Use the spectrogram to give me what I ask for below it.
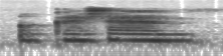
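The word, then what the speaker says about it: お母さん: Okasang. Okasang. Oh, okasang. Jadi kayak kan A-nya double nih. Jadi A-nya dipanjangin saja.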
